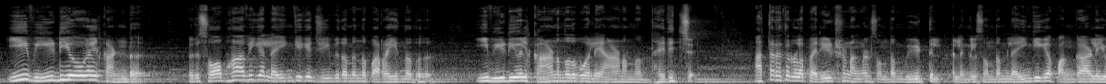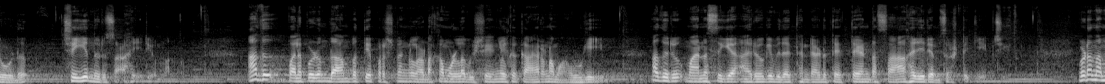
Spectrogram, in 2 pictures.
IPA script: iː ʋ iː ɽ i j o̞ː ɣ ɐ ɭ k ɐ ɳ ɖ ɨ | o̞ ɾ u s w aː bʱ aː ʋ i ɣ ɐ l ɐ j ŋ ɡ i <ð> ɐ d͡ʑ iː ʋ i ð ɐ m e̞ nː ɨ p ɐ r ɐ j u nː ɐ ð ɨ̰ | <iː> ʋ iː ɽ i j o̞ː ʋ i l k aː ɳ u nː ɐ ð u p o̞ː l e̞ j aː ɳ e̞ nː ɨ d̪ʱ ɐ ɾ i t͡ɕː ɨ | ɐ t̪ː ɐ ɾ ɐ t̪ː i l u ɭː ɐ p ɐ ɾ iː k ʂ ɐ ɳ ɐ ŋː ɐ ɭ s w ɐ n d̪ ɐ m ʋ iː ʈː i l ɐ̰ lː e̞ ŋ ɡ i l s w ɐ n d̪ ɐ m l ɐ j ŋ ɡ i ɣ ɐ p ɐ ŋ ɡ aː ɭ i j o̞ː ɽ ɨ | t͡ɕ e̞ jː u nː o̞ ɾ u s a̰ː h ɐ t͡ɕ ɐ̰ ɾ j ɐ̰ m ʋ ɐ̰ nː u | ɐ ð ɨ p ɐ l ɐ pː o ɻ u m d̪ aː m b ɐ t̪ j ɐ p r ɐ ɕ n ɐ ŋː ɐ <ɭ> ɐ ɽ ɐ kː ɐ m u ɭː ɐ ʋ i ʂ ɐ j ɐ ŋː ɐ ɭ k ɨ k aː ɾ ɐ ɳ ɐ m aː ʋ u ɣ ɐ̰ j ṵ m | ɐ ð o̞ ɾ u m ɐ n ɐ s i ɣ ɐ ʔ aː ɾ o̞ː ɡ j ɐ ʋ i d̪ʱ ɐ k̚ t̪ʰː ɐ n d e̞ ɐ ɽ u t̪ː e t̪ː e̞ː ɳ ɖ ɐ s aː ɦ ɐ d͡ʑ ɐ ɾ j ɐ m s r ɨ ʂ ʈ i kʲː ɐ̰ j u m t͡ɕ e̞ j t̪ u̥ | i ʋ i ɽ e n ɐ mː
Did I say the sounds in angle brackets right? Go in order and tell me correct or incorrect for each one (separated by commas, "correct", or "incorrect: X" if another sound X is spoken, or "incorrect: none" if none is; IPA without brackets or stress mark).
incorrect: ɣ, correct, correct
